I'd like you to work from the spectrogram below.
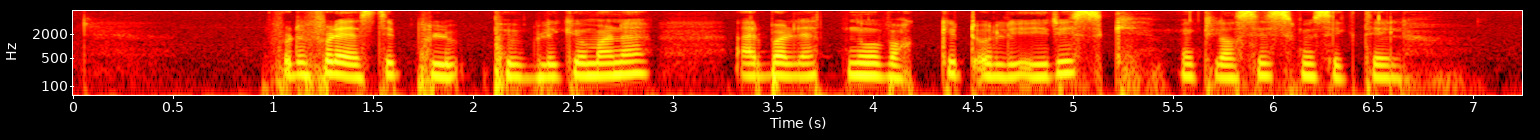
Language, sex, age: Norwegian, female, 19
